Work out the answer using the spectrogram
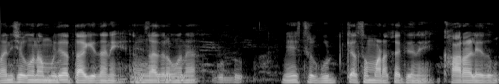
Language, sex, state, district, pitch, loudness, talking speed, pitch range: Kannada, male, Karnataka, Raichur, 95 Hz, -20 LUFS, 155 wpm, 95-100 Hz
